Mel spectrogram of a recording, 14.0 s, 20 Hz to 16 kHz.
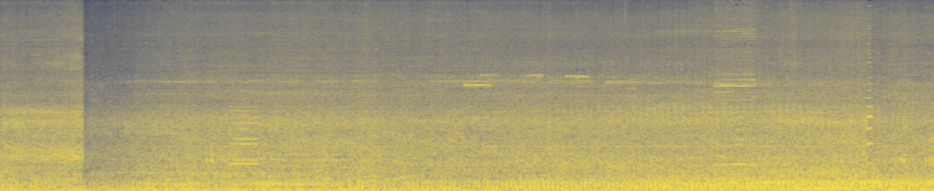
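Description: Hero Karizma XMR 210's 210cc liquid-cooled single-cylinder engine running on the move in city traffic, with road noise. Brief horn toots from surrounding vehicles come a few times in the second half.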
